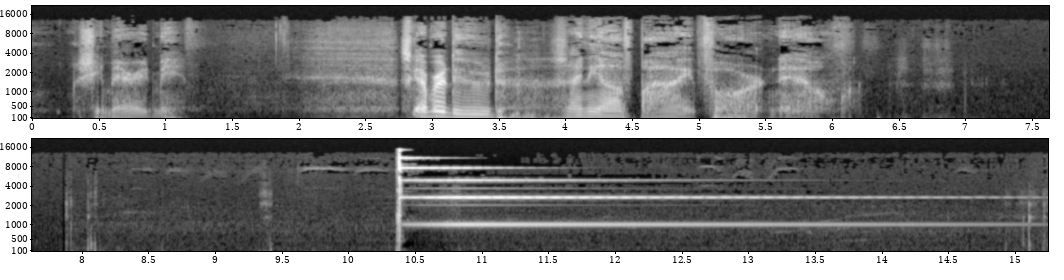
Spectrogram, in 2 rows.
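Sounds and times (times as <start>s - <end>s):
speech: 0.4s - 1.3s, 2.8s - 6.2s
big bell ringing: 10.4s - 15.2s.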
